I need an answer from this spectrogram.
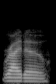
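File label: "righto", English pronunciation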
